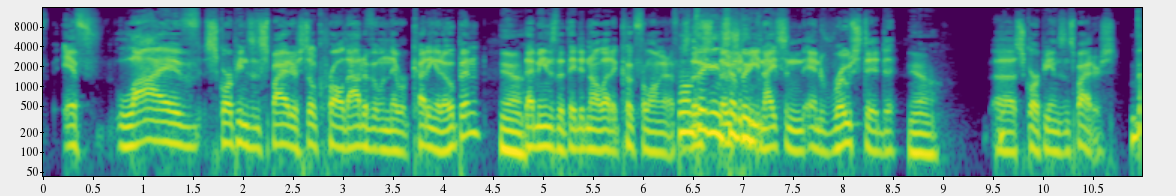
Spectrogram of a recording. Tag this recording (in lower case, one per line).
speech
